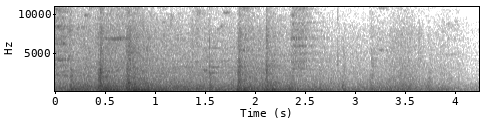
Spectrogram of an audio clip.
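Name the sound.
train running on rails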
